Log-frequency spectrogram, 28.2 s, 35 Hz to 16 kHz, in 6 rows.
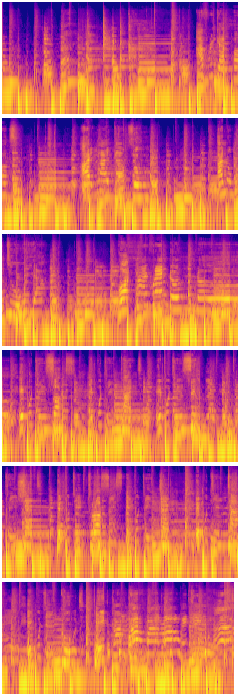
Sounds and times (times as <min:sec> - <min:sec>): Afrobeat: 0:00.0 - 0:28.2.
